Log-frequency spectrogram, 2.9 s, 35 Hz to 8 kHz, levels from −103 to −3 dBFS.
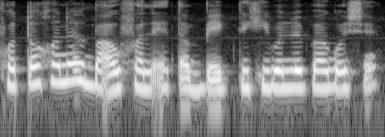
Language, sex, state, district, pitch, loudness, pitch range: Assamese, female, Assam, Kamrup Metropolitan, 245 Hz, -14 LUFS, 240-275 Hz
